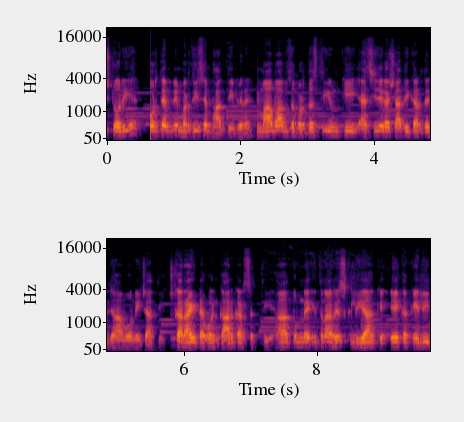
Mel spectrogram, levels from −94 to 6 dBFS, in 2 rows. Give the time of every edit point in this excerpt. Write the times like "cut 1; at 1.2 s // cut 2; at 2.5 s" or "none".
cut 1; at 0.7 s // cut 2; at 2.3 s // cut 3; at 5.8 s // cut 4; at 7.4 s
